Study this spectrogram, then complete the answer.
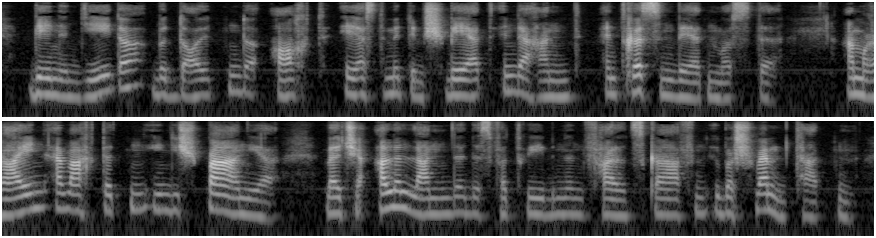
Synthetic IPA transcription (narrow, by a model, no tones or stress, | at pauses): deːnənjeːdɐbədɔʏtn̩dəʔɔʁtʔeːɐstmɪt̚d̥eːmʃv̥eːɐtɪndeːɐhant | ɛntʁɪsn̩veːɐdn̩mʊstə | ʔamʁaɪnɛɐvaʁtətn̩iːndiːʃpaːniɐ | vɛlʃəʔaləlandədɛsfɛɐtʁ̥iːbənənfalsɡ̥ʁaːfn̩yːbɐʃv̥ɛmthatn̩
